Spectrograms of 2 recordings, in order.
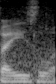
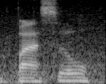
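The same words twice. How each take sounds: First: It is said with an American pronunciation. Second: It is said with a British pronunciation. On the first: "Americans would say basil" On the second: "English would say basil"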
